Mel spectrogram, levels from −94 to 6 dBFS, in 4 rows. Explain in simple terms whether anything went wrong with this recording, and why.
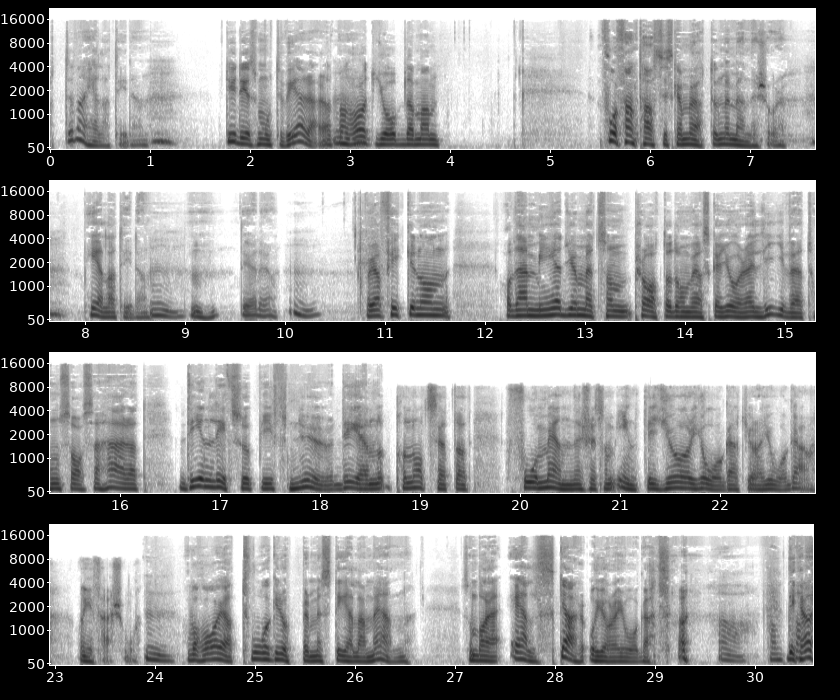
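From 17.48 to 25.31 s, between "så här att din" and "med stela män som", there is a call bitrate drop. The call's connection squeezed the sound into far less data, so the speech turns muffled and rough, with its crisp top end gone. Unlike packet loss, there are no gaps or stutters, just a dulling until quality returns.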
